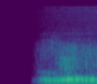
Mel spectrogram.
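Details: A bull American bison lets out a deep, rough, rumbling rut bellow after a moment of silence, on a morning in the Grand Teton, Jackson Hole or Yellowstone area.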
